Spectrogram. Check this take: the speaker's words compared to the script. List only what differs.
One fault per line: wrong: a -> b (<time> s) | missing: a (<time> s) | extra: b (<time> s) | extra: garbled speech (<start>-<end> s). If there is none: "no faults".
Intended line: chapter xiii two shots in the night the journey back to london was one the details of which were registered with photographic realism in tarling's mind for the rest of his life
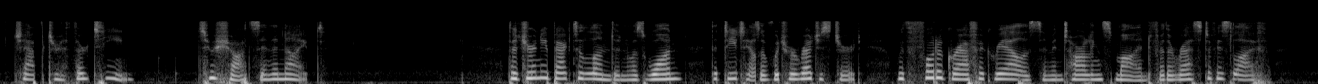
no faults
